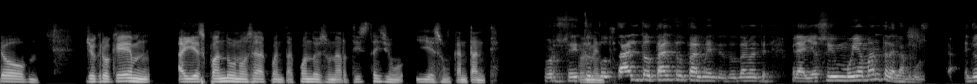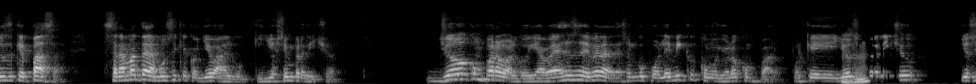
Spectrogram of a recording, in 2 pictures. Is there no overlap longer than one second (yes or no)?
yes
